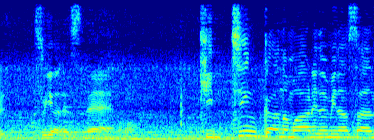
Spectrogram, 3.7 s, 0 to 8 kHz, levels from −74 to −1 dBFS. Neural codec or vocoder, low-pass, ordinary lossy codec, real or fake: none; none; none; real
